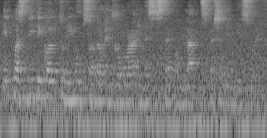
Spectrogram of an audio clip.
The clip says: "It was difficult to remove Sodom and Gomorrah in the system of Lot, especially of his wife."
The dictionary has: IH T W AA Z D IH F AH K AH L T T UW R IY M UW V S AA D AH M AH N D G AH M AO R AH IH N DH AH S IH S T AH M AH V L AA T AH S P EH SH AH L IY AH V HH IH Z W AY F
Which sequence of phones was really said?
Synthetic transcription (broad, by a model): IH T W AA S D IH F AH K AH L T T UW R IY M UW V S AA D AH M AH N D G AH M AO R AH IH N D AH S IH S T AH M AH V L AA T S P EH SH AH L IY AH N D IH S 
